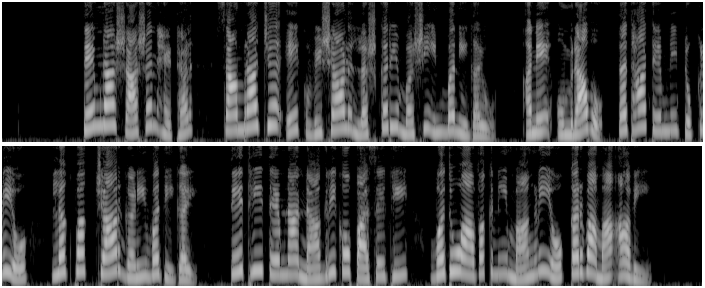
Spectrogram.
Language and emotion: Gujarati, neutral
